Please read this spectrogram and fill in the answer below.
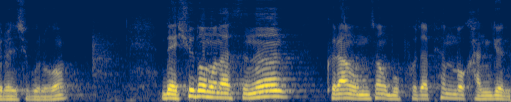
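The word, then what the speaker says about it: Pseudomonas: 기타 해서 슈도모나스. 슈도라고 읽어요. 슈도. 푸슈도 아니고 슈도예요. 슈도. 피가 묵음이래요. 묵음.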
